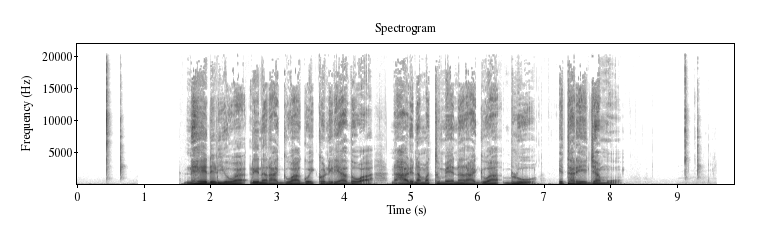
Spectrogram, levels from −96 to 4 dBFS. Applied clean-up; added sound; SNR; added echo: none; none; none; none.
